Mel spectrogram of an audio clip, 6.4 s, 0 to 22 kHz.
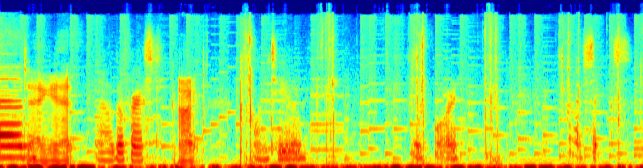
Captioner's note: mumbling counting to 7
